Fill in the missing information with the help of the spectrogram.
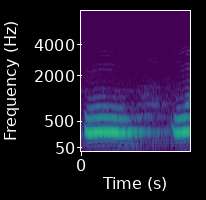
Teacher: उ जो है ओठ जो है गोल हो जा रहा है। यानी ये ओष्ठ है। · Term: ओष्ठ्य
